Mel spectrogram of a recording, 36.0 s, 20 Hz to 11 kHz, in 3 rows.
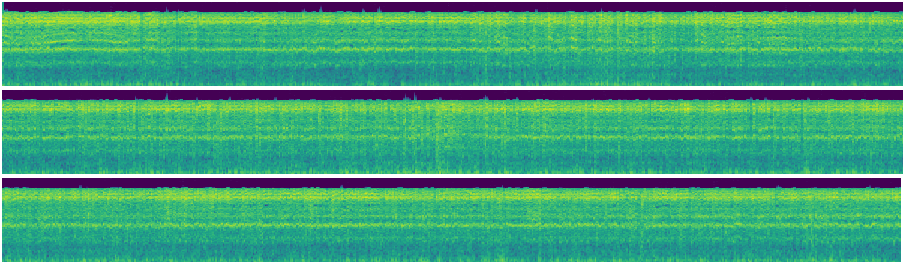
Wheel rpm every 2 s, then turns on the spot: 220, 230, 220, 230, 220, 220, 230, 240, 230, 230, 230, 230, 220, 210, 230, 230, 230, 230.
none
